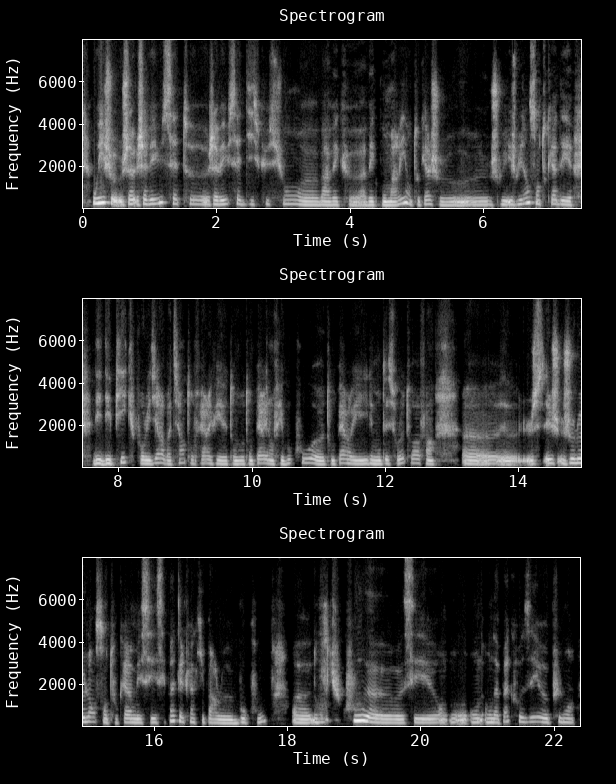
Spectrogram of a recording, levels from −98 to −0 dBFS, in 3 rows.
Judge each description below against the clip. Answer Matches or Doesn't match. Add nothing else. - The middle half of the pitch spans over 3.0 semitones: Matches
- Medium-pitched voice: Matches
